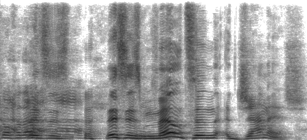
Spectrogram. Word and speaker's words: Milton Jannusch: This is Milton Jannusch, right? I pronounced that correctly.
